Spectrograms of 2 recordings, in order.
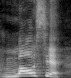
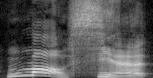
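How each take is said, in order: First: The tones form the word meaning cat line. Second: The tones form the word meaning adventure. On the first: The word means cat line. The speaker calls it wrong. "Not 猫线" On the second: The word means adventure. The speaker calls it right. "They're trying to say 冒险"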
